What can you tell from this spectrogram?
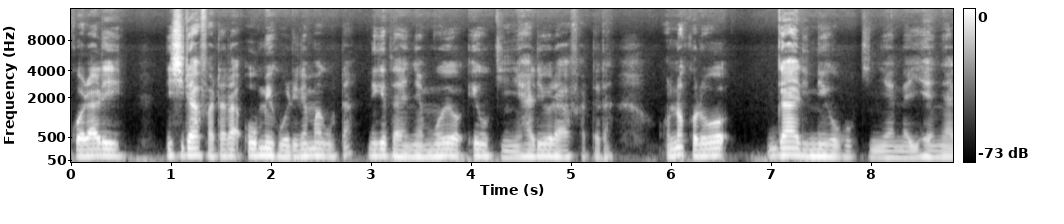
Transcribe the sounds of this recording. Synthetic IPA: kɔɾaɾeneɕiɾafataɾaʔomeɣoɾeɾɛmaɣutaneɣeðaɲamojɔʔeɣokiɲeɦaɾeoɾafataɾa | ɔnɔkɔɾoɔ | ɣaɾineɣoɣokiɲanaiɦɛɲa

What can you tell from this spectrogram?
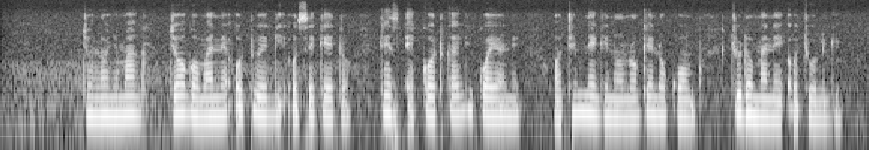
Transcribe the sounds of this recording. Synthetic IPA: d͡ʒɔlɔɲmaɡd͡ʒɔɡɔmanɛʔotweɡɪ̰ʔo̰seketo | kesɛ̰kɔtkaɡɪkwɔjɔnɪ | ɔtɪmnɛɡɪnonokendokwom | t͡ʃudomanɛʔo̰t͡ʃʊlɡɪ

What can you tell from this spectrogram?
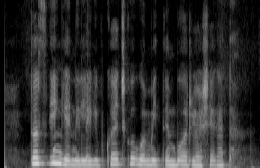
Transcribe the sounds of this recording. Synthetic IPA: t̪ot͡siŋɡenileɡip̚kwet͡ʃkoɡomit̪emboɾjoʃekat̪ḁ

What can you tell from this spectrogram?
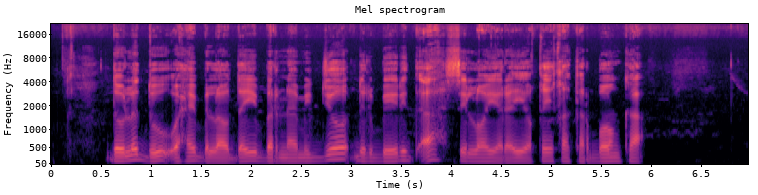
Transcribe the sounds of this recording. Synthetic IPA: d̪ɔwlɐd̪ʊwɑ̰ħɑjbɪlawd̪ɛjbɐrnaːmɪt͡ʃɔɖɪrbɛːɾɪd̪ɐhsɪlɔːjɐɾɛːjɔqiːqɑkʰɐrbɔːŋkʰɐ

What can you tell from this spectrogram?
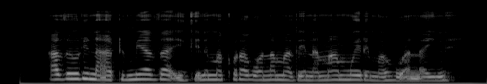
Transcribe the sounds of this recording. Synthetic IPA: aðoɾinaːtumiaðaiɡenemakoɾaɣwɔnamaðenamamwɛɾemahua̰nainɛ

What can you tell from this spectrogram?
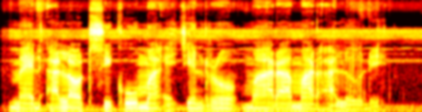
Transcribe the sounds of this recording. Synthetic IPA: mɛdalɔtsɪkʊmaʔet͡ʃendɾomaɾamaɾa̰lode

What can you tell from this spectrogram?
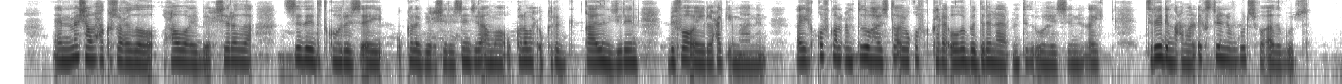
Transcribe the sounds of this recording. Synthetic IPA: ʔɛnmɛːʃaːnwɑħɑːkʰɐsɔʕðɔwɑħɑːwɑːjɛbɛːʕʃɪɾɐðɐsɪðɛjd̪ɐd̪kʰɐɦɔɾɛjsɛ̰ɛj | ʔʊkʰɐlɐbɛːʕʃɪɾɛsɐnt͡ʃɪɾɛːnʔɐmɐʔʊ̰kʰɐlɛwɑħɑʔʊ̰kʰɐlɐqɑːðɪnt͡ʃɪɾɛːnbɪfɔːɛjlɑʕɑɡɪ̰maːnɛːn | ajqɔfkʰɐnʕʊnt̪ʰɐðʊɦɛjst̪ʰɔʔɐjuːqɔfkʰɐ̥kʰɐlɛ̰ʔɔːɣɐbɛd̪ɛlɐnɐjɐʕʊnt̪ʰɐðḭʔʊ̰ɦɛjsɐnɪla̰jk | t̪ʰɾɛːdɪŋʕɑmɐlʔɛ̰kst͡ʃʰɛnt͡ʃɔfɡuːd̪sfɔʔɐ̰ðɐɡuːd̪s

